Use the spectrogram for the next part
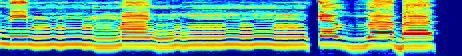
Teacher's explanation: মিম দিয়ে এই তাসদীদওয়ালা মিমকে ধরবে এখানে ওয়াজিব গুন্না হবে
